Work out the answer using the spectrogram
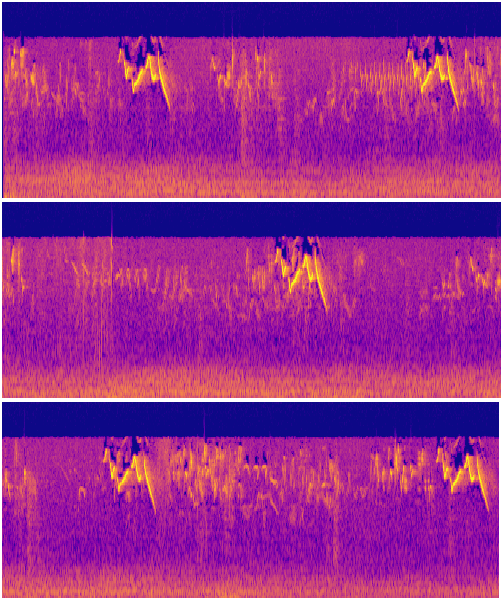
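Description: Songbirds: a loud phrase of quick high notes sweeping downward, repeated about every six to seven seconds, with softer chirps in between over a steady low rumble.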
